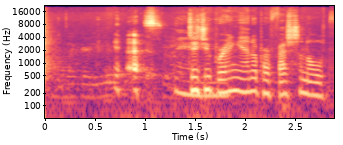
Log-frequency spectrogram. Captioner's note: laughs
